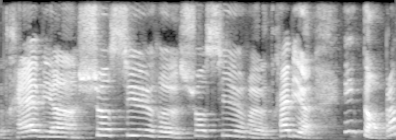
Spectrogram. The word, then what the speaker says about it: chaussure: Ah, anota aí, olha bem a pronúncia, chaussure, très bien, chaussure, chaussure, très bien.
